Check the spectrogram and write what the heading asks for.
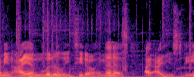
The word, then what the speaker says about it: Jimenez: himz that is him I think that's how you pronounce his last name Tito Jimenez yeah that is how you pronounce my last name anyway um obviously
